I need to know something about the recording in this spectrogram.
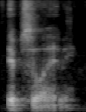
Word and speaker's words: Ypsilanti: just it it's it's it's not it's pronounced like an eye it's ipsilanti ipsalini oh excuse me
